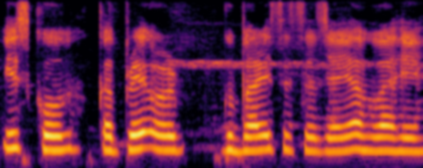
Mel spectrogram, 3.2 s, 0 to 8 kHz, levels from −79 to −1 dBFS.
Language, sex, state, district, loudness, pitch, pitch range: Hindi, female, Arunachal Pradesh, Papum Pare, -14 LUFS, 220 Hz, 210-230 Hz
